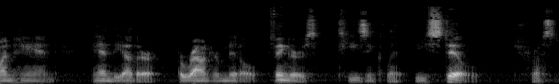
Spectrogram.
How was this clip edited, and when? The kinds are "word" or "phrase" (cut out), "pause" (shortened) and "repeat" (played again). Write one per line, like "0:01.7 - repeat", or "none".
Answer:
0:02.7 - word
0:03.7 - word
0:04.1 - pause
